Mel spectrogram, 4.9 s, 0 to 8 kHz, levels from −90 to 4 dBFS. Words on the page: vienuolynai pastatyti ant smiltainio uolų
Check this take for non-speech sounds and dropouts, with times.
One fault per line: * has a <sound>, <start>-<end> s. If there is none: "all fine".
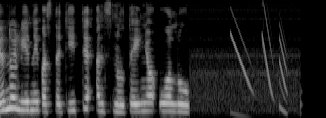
* has a chirp, 3.5-4.3 s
